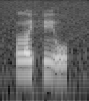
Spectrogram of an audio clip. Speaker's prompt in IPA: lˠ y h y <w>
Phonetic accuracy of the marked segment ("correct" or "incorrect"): correct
